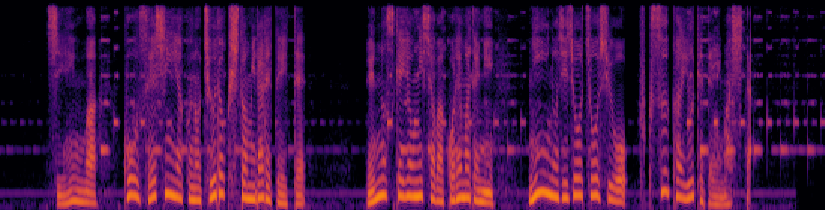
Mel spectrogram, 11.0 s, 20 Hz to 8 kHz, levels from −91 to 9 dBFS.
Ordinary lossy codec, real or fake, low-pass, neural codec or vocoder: none; fake; 7.2 kHz; codec, 16 kHz, 6 kbps, DAC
